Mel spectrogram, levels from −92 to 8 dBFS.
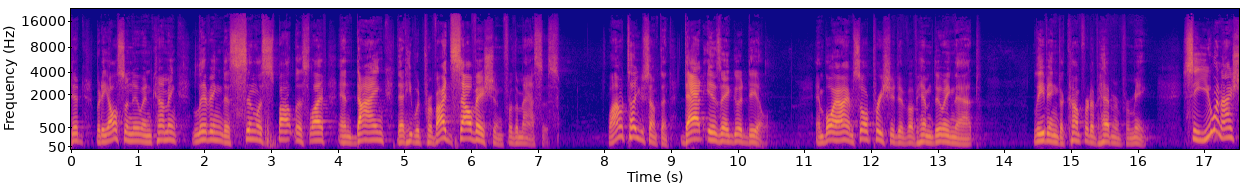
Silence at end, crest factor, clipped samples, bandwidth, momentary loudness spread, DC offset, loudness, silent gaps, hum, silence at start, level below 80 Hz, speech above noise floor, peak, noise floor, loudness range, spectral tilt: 0 s; 24 dB; under 0.1%; 19.5 kHz; 14 LU; under 0.1%; -23 LUFS; none; none; 0 s; -70 dBFS; 42 dB; 0 dBFS; -65 dBFS; 5 LU; -3.5 dB/octave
